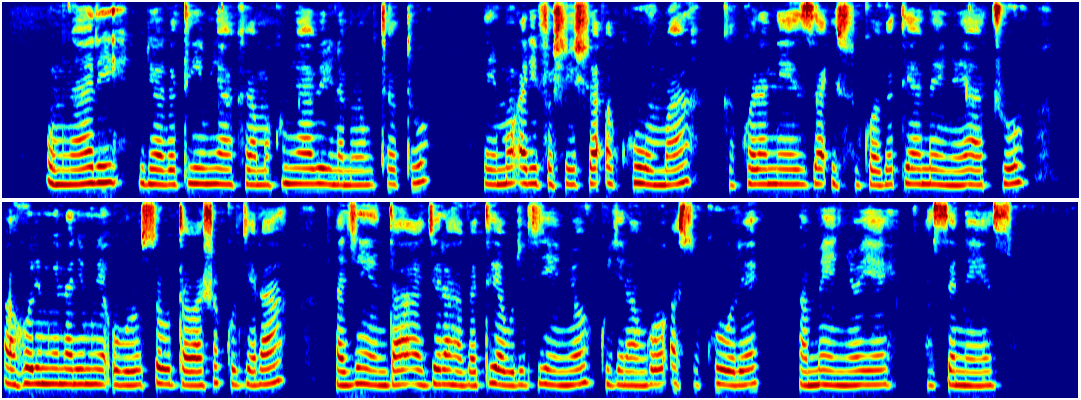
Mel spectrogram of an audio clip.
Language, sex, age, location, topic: Kinyarwanda, female, 18-24, Kigali, health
